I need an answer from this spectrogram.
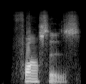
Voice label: "fauces", American

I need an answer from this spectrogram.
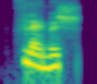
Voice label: "Flemish", Indian

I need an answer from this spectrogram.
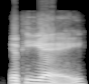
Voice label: "EPA", American

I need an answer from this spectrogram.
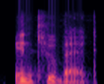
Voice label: "intubate", American

